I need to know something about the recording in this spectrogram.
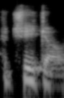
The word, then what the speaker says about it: Pacheco: combined yards touchdown that his name's a mind because like that's pachico why do they pronounce Pacheco I don't understand but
